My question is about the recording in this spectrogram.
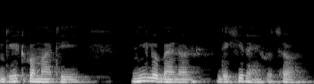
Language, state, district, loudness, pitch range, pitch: Nepali, West Bengal, Darjeeling, -18 LUFS, 115-130 Hz, 120 Hz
